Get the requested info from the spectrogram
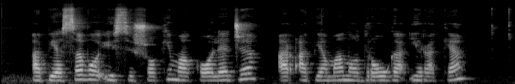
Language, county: Lithuanian, Telšiai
